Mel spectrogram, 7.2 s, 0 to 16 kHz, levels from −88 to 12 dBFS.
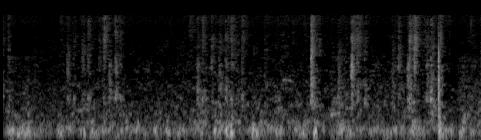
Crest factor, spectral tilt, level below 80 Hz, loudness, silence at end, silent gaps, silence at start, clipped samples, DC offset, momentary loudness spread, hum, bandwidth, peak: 26 dB; -5 dB/octave; -56 dBFS; -38 LUFS; 0 s; none; 0.05 s; under 0.1%; under 0.1%; 13 LU; none; 11.5 kHz; -12 dBFS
